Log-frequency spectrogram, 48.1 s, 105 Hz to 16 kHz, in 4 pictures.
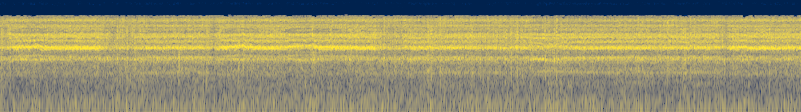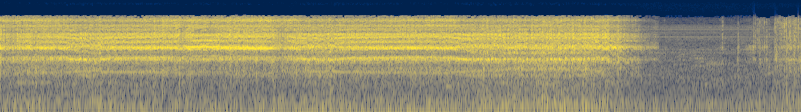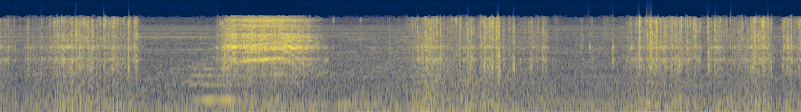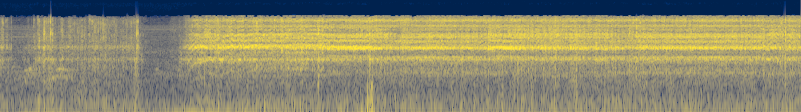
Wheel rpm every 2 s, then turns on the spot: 160, 160, 160, 160, 160, 160, 160, 160, 160, 160, 110, 0, 20, 40, 30, 20, 10, 20, 20, 70, 160, 160, 160, 160.
24-26 30-32 34-38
